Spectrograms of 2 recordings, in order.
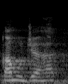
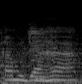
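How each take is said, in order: First: It is said loudly and forcefully. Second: It is said quietly and softly. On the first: The conscience protests strongly after the first sin. "suara fuadnya keras sekali" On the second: The conscience weakens after repeated sins. "fuadnya pelan-pelan"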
